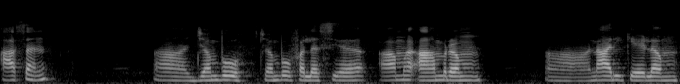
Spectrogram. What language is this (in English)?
Sanskrit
